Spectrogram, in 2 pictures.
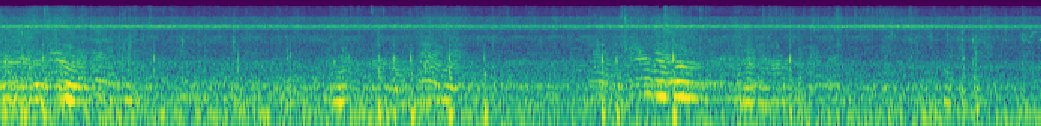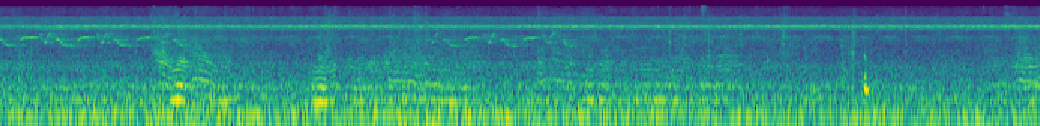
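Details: Many honey bees busy at the entrance to a honey bee tree make a steady, low, droning buzz, with a few bird chirps over it.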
